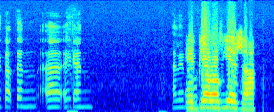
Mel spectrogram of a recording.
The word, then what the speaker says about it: Białowieża: Białowieża, Białowieża, or Białowieża.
